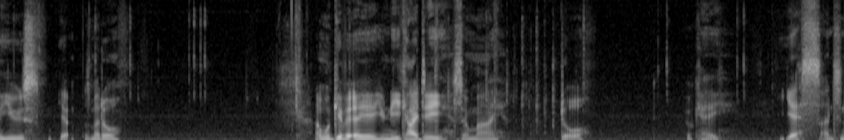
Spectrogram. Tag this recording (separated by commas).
Speech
